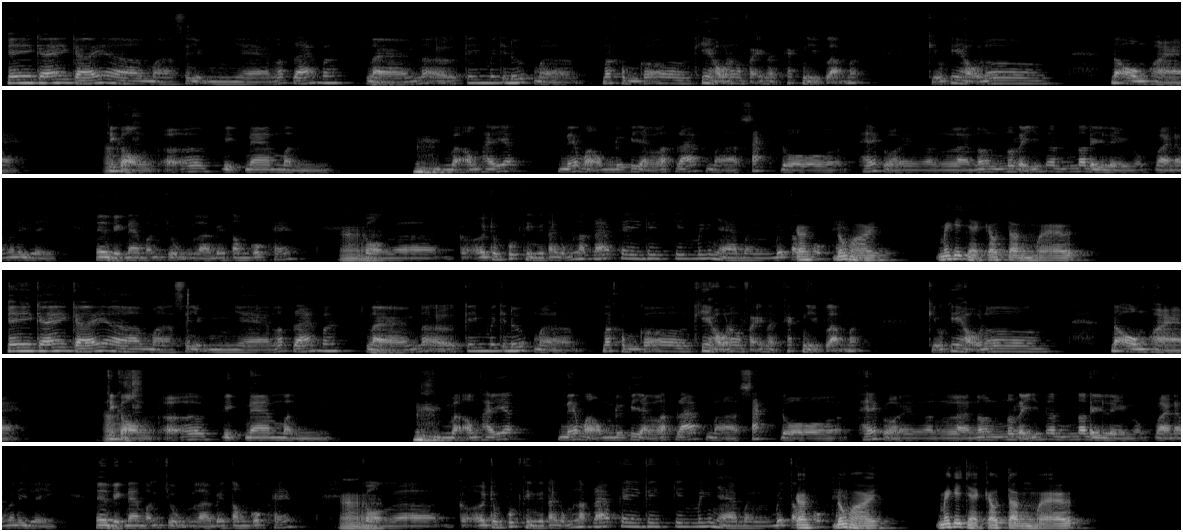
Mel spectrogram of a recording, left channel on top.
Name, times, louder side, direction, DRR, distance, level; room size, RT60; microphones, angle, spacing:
voice 1, 0.1-8.6 9.3-12.0 12.8-15.1 16.0-17.0 17.3-24.1 24.5-26.5 26.8-32.2 33.8-34.0, right 2 dB, 25° right, 0.5 m, -37 dB
voice 2, 26.9-27.3 31.5-32.4 32.9-34.3, right 4 dB, 75° right, 0.5 m, -31 dB
4.8 x 4.3 x 5.3 m
head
